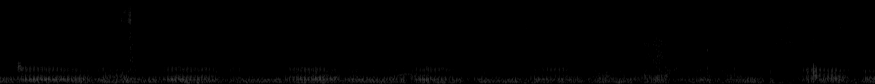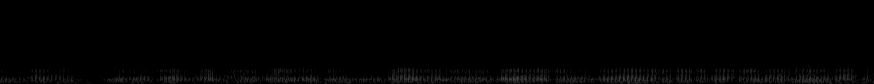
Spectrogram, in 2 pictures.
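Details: Domestic cat purring steadily, a low, continuous rumbling throb, with scattered soft clicks and rustles over it.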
